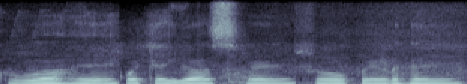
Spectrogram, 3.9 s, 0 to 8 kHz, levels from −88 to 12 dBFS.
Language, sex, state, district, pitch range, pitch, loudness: Hindi, male, Bihar, Gopalganj, 125-130 Hz, 130 Hz, -16 LUFS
